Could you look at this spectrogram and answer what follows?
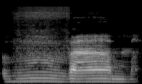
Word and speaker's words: Vam: The sound is VAM, V-A-M, and allow that V sound to vibrate.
